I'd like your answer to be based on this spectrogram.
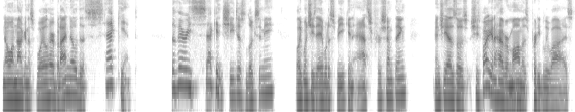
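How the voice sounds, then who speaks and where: A livestream host in his twenties walks through the rooms of his home, rambling and chatting casually while addressing chat. His medium-pitched voice is animated, pushed and bright, a little fast, with no echo.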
